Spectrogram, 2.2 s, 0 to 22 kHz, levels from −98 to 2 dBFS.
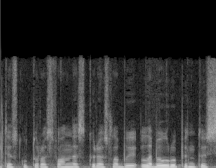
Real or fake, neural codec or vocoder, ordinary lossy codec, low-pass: real; none; MP3, 96 kbps; 14.4 kHz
